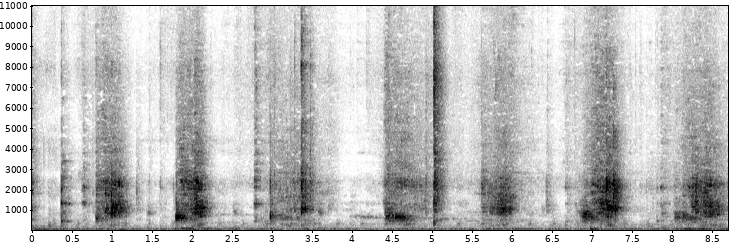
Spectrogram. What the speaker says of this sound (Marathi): आता सगळं मिक्स करून घेतो, मग वळणार आहोत लाडू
